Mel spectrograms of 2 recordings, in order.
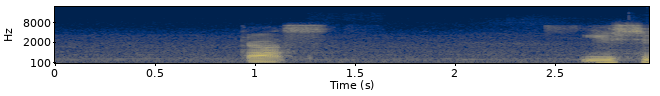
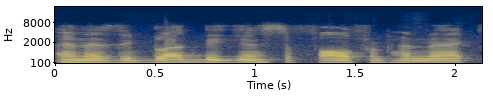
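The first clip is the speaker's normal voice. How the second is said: ominous narration; 3 semitones lower, 8 dB quieter than usual. A narrator's reading.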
